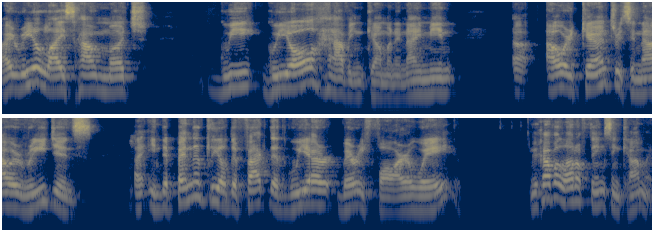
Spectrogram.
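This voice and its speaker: A man with a Spanish accent and a fairly high pitch, lively intonation and a moderate pace, over a quiet background. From Mexico. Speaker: professor, futurist panelist. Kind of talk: panel discussion.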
